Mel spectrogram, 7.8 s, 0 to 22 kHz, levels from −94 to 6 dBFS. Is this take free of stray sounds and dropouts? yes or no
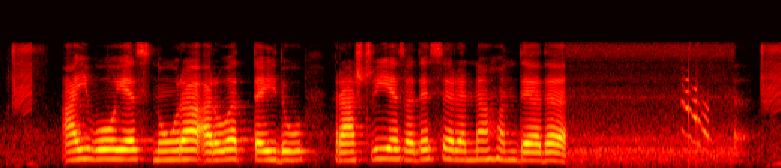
no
